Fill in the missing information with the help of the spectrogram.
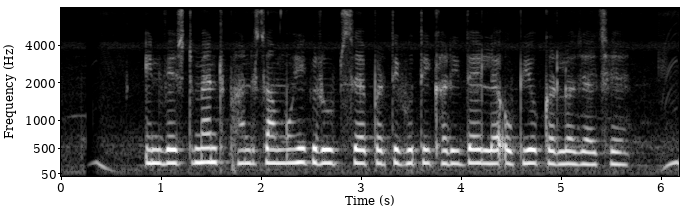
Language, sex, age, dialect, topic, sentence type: Maithili, female, 18-24, Angika, agriculture, statement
